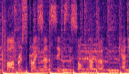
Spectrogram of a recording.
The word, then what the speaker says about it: Streisand: En van achteren heet ze dus Streisand, niet Streisand. Die uitspraak stoorde haar zo ooit dat ze Tim Cook van Apple belde om te klagen over Siri. – It's dry sand, like sand on the beach.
